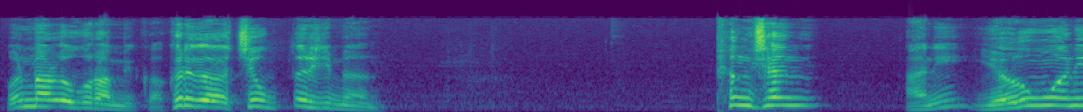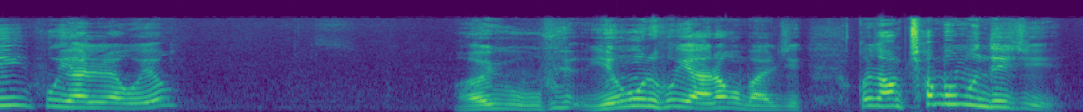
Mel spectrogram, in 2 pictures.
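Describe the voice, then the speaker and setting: A male pastor delivering a sermon. His voice sits high and moves through a wide, lively range, shifting between loud emphatic lines and quiet asides. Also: moderate pace, long pauses. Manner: animated preaching, swings from loud to hushed.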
